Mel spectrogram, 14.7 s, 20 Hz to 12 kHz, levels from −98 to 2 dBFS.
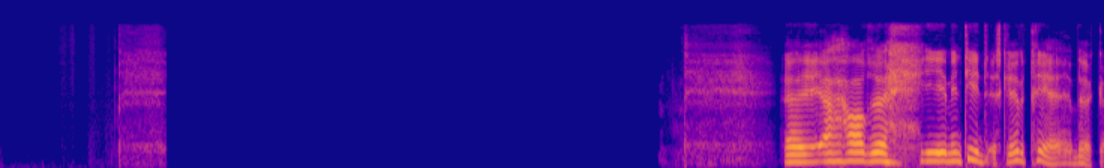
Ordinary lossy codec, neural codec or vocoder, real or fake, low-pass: Opus, 64 kbps; codec, 16 kHz, 4 kbps, FreqCodec, larger model; fake; 7.2 kHz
